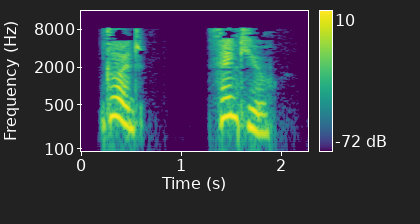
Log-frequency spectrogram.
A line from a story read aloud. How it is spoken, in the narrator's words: said my voice wavering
